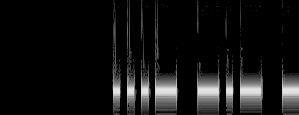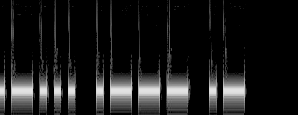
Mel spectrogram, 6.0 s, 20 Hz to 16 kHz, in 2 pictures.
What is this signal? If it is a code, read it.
Morse code, heard as a keyed tone, about 17 wpm, 700 Hz. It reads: VK7JA
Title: DXCC-100 Call Signs - 5 Characters - 17wpm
